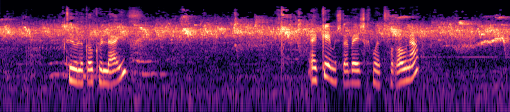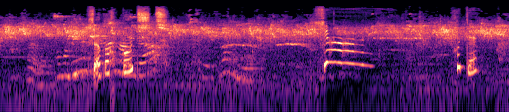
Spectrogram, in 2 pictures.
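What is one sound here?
A young woman talks brightly and playfully nearby.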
